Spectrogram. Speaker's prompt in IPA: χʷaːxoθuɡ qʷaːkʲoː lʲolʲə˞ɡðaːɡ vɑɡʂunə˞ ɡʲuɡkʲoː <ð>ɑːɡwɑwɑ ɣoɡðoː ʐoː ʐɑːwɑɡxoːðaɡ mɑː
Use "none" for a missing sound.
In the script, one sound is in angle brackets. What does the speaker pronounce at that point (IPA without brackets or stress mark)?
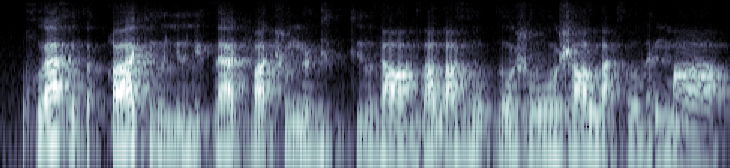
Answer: ð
